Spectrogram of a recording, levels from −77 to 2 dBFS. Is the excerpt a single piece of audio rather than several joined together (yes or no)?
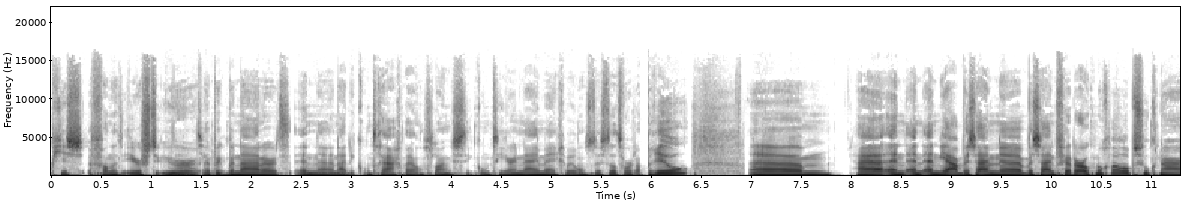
no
